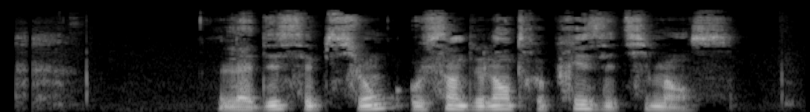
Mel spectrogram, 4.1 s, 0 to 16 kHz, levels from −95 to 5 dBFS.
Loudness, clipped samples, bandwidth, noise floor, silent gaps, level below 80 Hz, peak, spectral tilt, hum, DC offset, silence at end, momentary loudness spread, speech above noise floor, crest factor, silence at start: -28 LUFS; under 0.1%; 11.5 kHz; -76 dBFS; none; -60 dBFS; -10 dBFS; -4.5 dB/octave; none; under 0.1%; 0.4 s; 7 LU; 48 dB; 20 dB; 0.1 s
